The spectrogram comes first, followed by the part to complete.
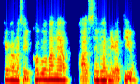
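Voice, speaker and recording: A man teaching an English class in Spanish with a Colombian accent, explaining slowly and patiently and often checking that the students follow. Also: fairly high pitch, lively intonation, muffled recording. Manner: slow, patient explaining with frequent checks for understanding. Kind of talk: classroom lesson.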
